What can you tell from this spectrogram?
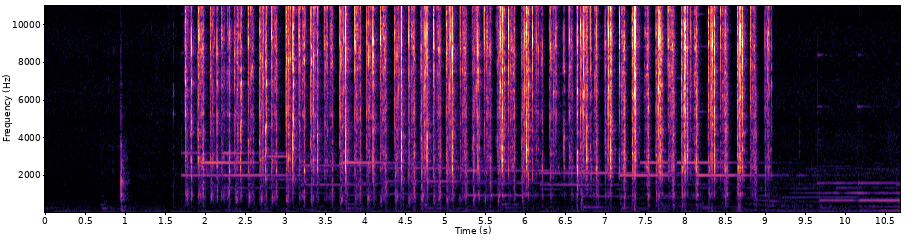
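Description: Hand-squeezed metal flour sifter worked quickly, its handle and wire agitator clicking and rasping against the mesh several times a second as flour falls through. The clicking starts about two seconds in and stops near the end, leaving soft background music.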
